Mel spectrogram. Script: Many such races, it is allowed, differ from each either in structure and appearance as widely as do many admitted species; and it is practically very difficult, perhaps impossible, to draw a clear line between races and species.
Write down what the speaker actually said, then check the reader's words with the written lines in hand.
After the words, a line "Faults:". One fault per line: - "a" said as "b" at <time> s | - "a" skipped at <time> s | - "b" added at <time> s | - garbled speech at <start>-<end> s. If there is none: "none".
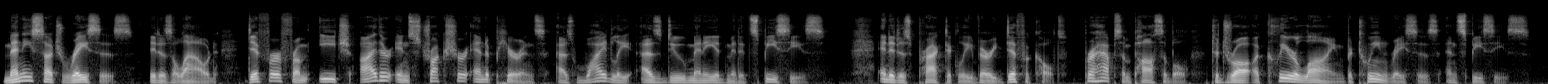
Many such races, it is allowed, differ from each either in structure and appearance as widely as do many admitted species; and it is practically very difficult, perhaps impossible, to draw a clear line between races and species.
Faults:
none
